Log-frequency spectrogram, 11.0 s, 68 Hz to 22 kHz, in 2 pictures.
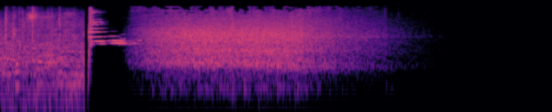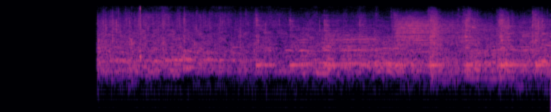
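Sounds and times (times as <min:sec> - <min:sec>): stadium crowd applause and cheering: 0:01.3 - 0:04.2, 0:06.5 - 0:11.0.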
